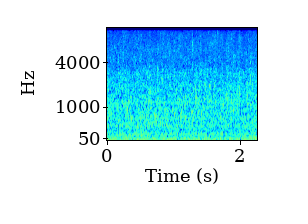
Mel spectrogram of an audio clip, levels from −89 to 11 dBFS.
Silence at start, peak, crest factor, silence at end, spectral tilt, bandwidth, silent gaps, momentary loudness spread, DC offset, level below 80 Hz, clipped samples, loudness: 0 s; -22 dBFS; 14 dB; 0 s; -3 dB/octave; 11.5 kHz; none; 0 LU; under 0.1%; -44 dBFS; under 0.1%; -36 LUFS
